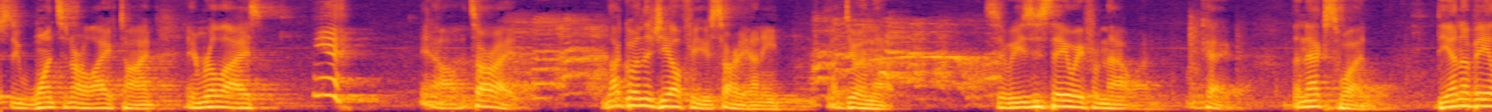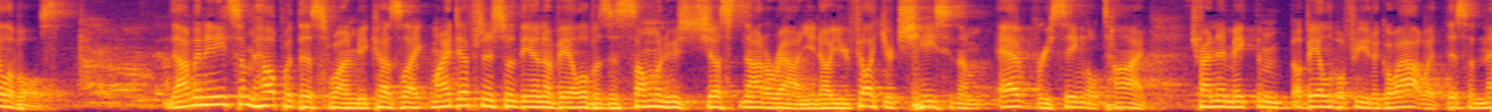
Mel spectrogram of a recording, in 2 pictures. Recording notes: (The Live Stage Event). On stage for his very first live event.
